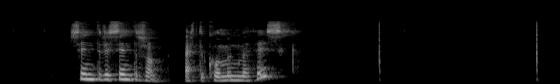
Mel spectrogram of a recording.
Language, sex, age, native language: Icelandic, female, 40-49, Icelandic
